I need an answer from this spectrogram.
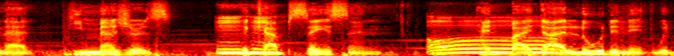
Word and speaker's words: capsaicin: Capsaicin.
